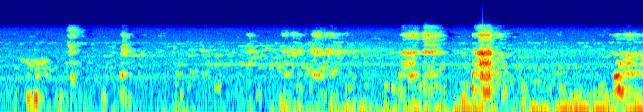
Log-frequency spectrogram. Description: some sneezes and blowings.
